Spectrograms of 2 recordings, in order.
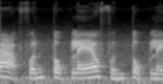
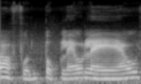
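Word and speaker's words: ฝนตกแล้ว ๆ: มี ไม้ ยมก แล้ว ก็ จะ อ่าน ว่า ฝน ตก แล้ว ฝน ตก แล้ว นะ คะ เรา จะ ไม่ อ่าน ว่า ฝน ตก แล้ว แล้ว ใช่ ไหม คะ ต่อ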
